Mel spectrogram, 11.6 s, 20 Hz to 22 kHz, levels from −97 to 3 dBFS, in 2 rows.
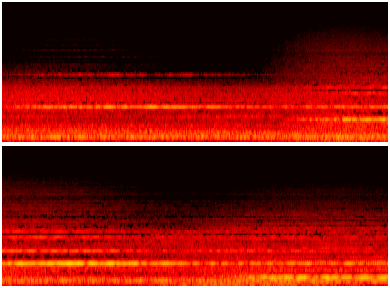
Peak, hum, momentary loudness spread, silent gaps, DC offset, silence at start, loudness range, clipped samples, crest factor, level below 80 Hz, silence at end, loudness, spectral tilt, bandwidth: -26 dBFS; none; 9 LU; none; under 0.1%; 0 s; 6 LU; under 0.1%; 14 dB; -60 dBFS; 0 s; -41 LUFS; -8.5 dB/octave; 9.2 kHz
